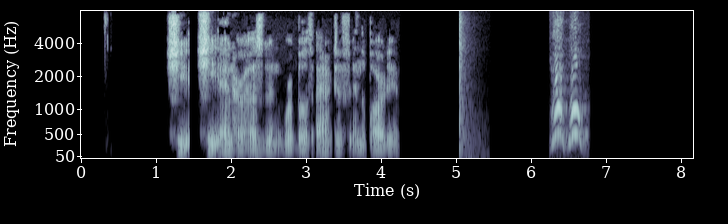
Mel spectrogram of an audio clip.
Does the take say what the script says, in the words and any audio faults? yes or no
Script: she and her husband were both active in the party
no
